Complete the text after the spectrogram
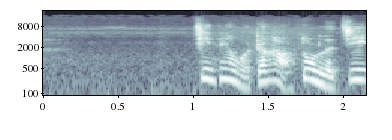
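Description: An elderly woman talks warmly and with animation.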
